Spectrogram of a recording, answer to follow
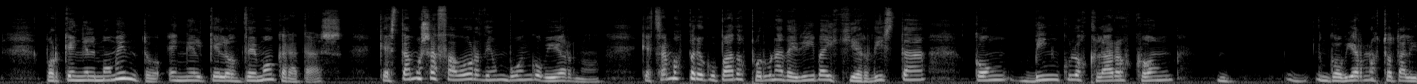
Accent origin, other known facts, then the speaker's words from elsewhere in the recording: Spain; los españoles somos así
